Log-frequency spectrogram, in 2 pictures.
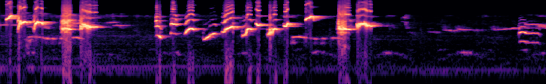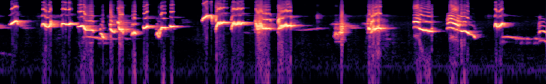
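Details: Energetic Oriental magpie-robin (kacer) song, meant as a lure to get lazy magpie-robins singing in the morning; dense runs of varied whistles, trills and chirps, broken by one brief quiet spell in the middle.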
